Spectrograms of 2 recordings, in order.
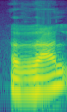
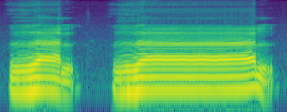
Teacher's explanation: এটা নরম করে উচ্চারণ করতে হবে জিহ্বার আগাটা উপরে দাঁতের সাথে লাগবে একদম নরম করে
